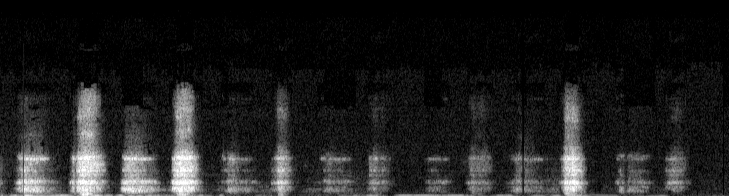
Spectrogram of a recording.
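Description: Deep audible breaths in and out during a pelvis and coccyx exercise, several loud close gasping inhales followed by softer, quieter exhales and breathy puffs, with no speech.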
